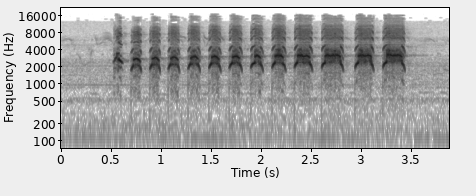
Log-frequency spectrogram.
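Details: Osprey at its nest in Charlo, Montana, one of a nesting pair, recorded by a nest camera on 07-10-2018 between 03:29 and 04:29. There is a run of about twelve sharp, whistled chirps, evenly spaced and slightly rising in strength, against a quiet background hum.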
